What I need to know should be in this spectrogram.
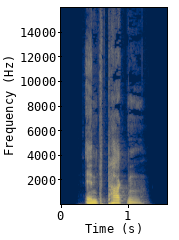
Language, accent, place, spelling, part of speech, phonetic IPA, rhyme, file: German, Germany, Berlin, entpacken, verb, [ɛntˈpakn̩], -akn̩, De-entpacken.ogg
- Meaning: to unzip, decompress, unpack, unpackage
